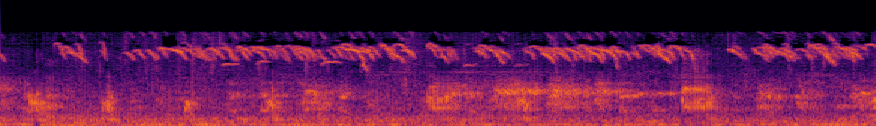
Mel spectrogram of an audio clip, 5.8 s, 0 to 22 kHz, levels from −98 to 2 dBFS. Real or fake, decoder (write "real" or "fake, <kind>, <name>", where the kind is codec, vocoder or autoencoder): fake, vocoder, Vocos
